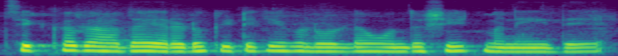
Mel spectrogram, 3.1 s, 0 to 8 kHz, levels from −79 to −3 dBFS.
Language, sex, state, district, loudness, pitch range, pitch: Kannada, female, Karnataka, Bangalore, -15 LUFS, 175-195 Hz, 185 Hz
